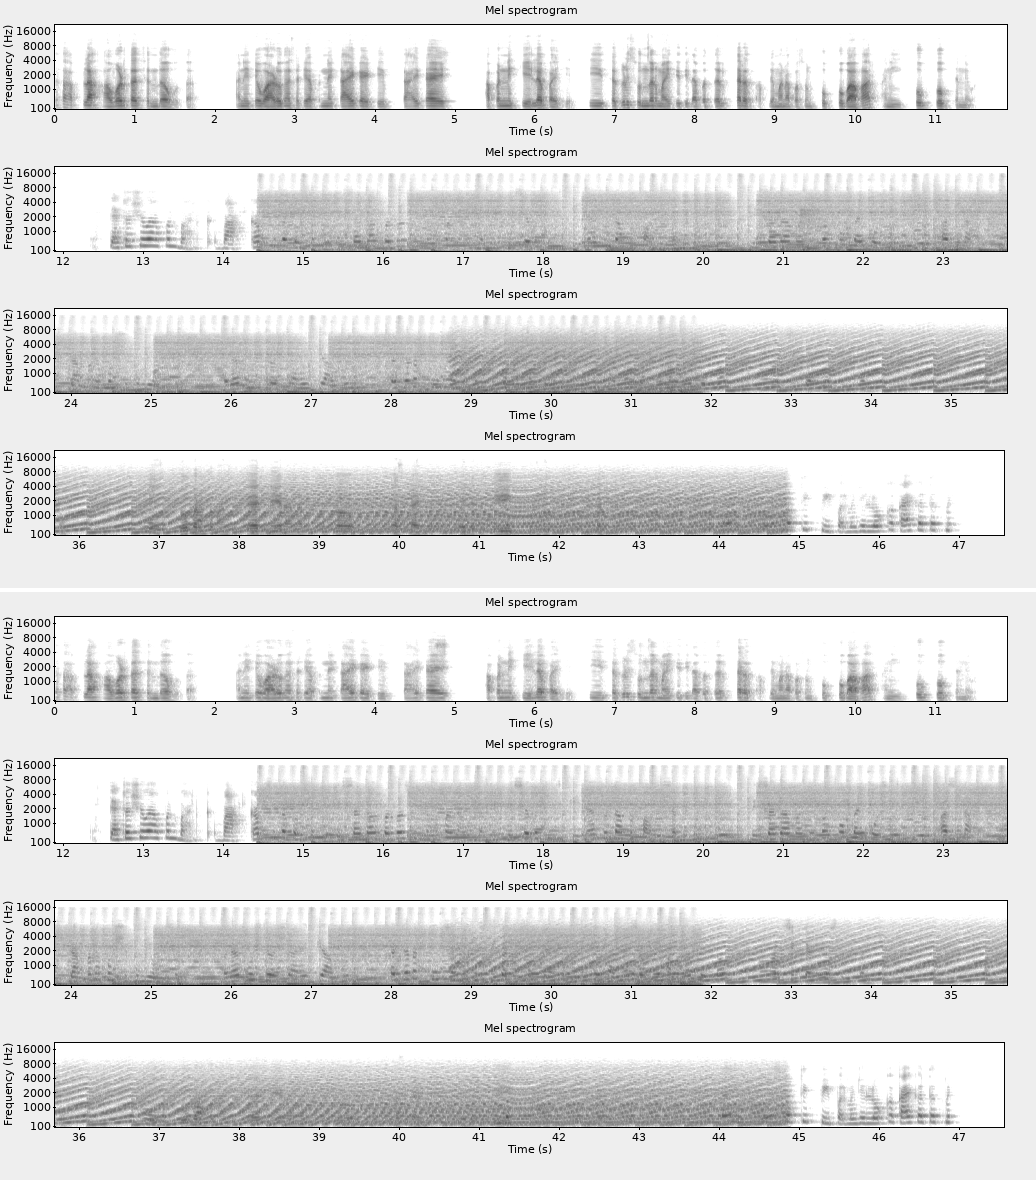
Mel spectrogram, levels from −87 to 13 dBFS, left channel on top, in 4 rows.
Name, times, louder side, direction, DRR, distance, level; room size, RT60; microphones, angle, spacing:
voice 1, 0.1-1.5 2.3-4.9 5.5-6.3 6.7-7.7 8.0-8.7 8.9-9.5 9.8-11.4 21.2-21.5 35.7-35.8 36.9-37.0 37.3-39.5 39.9-40.3 40.7-41.4 42.3-42.6, left 6 dB, 80° left, 0.4 m, -36 dB
voice 2, 12.6-20.0 20.6-23.5 24.0-25.4 25.9-32.3 32.6-34.2 36.7-37.2 37.4-37.7 41.2-41.4 41.7-41.8 42.7-42.8 43.9-46.9, right 3 dB, 60° right, 0.4 m, -41 dB
sound 1, 14.4-31.9, equal, 20° right, 0.7 m, -34 dB
sound 2, 28.7-44.9, left 1 dB, 25° left, 0.7 m, -34 dB
2.2 x 2.0 x 3.0 m
head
